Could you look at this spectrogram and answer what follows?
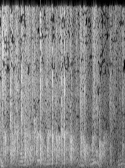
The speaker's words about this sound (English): Yeah, clap for her.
